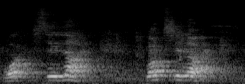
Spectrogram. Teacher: weak form of he, no H, happy vowels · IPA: ˈwɒts i ˋ_laɪk_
